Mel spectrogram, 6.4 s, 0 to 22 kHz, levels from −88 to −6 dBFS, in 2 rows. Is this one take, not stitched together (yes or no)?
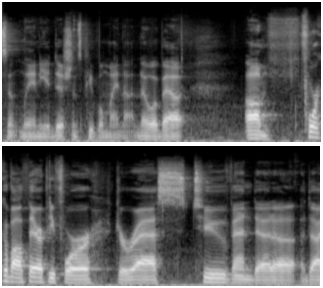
yes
